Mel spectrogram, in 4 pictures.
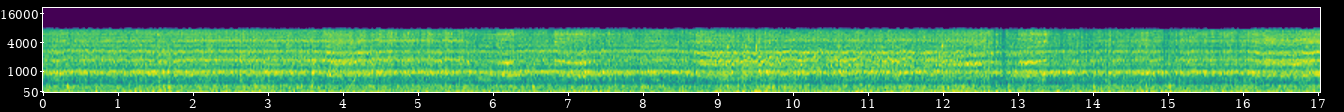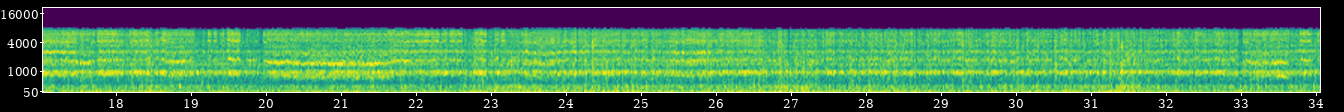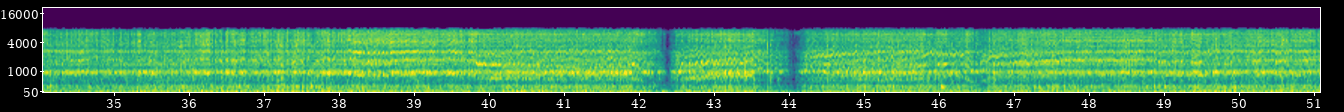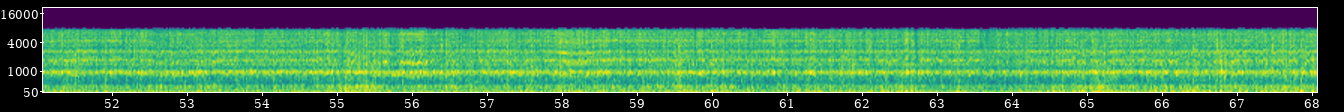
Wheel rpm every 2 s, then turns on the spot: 230, 230, 230, 220, 220, 200, 200, 230, 220, 230, 220, 230, 230, 230, 230, 230, 230, 230, 230, 230, 200, 120, 130, 190, 220, 230, 230, 230, 230, 230, 230, 230, 230, 230.
none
